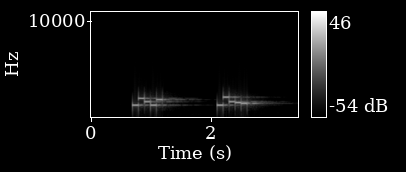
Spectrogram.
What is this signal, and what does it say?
Five-tone selective call (CCIR), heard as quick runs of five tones, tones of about 100 ms, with room echo. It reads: 30739 33765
